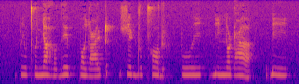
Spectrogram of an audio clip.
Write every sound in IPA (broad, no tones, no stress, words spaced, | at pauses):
piu̯t̪ʰʊɲaɦo d̪e pːɔʎʕeʈ | çiɖdu t̪ʰɔdeʈ pːui̯ | ɠiɲɔɖʕa | ɗi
